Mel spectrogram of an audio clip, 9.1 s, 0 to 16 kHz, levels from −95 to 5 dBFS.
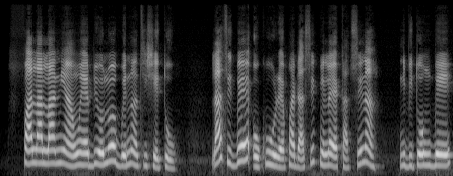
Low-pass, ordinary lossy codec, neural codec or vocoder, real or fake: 14.4 kHz; MP3, 96 kbps; autoencoder, 48 kHz, 32 numbers a frame, DAC-VAE, trained on Japanese speech; fake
